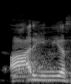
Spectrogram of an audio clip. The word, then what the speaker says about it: Arrhenius: चलो लिसन यहां पे h इसने क्या किया साइलेंट कर दिया आरनियस बोल दिया इसको आरनियस आरनियस नहीं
